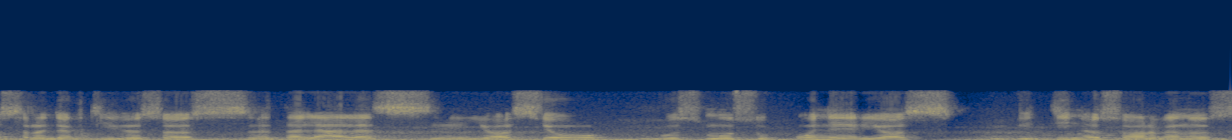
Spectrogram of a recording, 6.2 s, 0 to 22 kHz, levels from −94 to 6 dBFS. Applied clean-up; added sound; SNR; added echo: none; Train / Breathing; 3 dB; none.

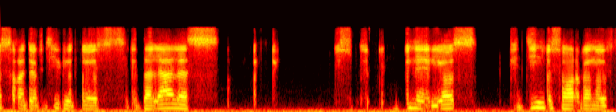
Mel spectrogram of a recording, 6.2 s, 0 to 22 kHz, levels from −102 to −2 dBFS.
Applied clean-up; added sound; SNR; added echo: neural diffusion model UNIVERSE++.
